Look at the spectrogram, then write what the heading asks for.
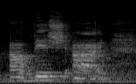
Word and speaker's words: Abishai: It's pronounced Abishai, to confront the Ammonites.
